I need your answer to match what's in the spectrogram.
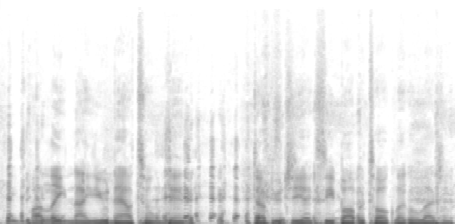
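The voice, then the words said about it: Late-night radio DJ voice. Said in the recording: “That's my that's my on the radio voice.”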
